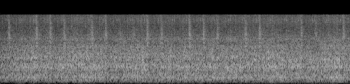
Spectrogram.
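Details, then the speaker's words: 2004 Mercury Mountaineer 4.6 V8 at warm, slowed idle: a loose, alternating slapping tick about twice a second, not a steady lifter tick, and worsening over time. The timing chain is slapping the aluminum cover or valve cover. "See, it almost sounds like a lifter, but it's not, because a lifter would be a solid tick. This is alternating back and forth."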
